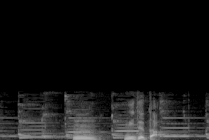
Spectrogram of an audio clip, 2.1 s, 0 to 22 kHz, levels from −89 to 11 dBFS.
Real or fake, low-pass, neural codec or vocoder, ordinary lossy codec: real; none; none; none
